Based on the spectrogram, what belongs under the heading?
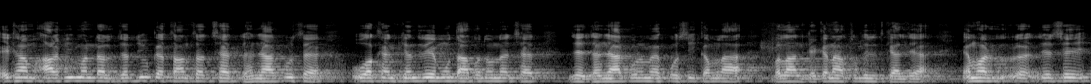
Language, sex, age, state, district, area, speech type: Maithili, male, 45-60, Bihar, Madhubani, urban, spontaneous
